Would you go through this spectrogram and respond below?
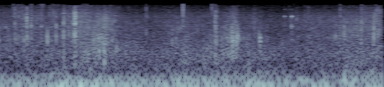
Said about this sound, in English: The gravel crunched beneath my feet and the noise coming from within grew louder.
